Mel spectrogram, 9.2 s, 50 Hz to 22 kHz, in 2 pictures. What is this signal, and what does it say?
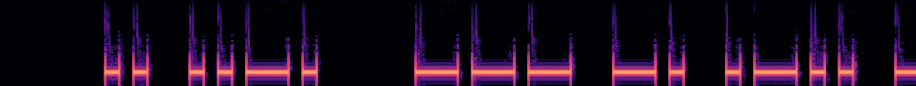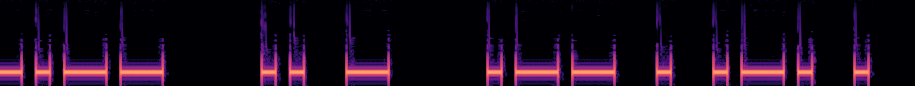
Morse code, heard as a keyed tone, about 17 wpm, 700 Hz. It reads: IF ONLY IT WERE
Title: Sentences from Top 500 Words 17wpm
